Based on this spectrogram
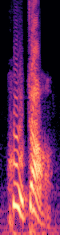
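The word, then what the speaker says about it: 护照: 护照 is both fourth tone and it means a passport.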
